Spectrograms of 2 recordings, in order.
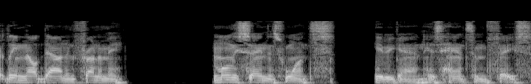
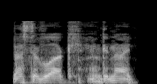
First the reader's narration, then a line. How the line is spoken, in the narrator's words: Ricker grunted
